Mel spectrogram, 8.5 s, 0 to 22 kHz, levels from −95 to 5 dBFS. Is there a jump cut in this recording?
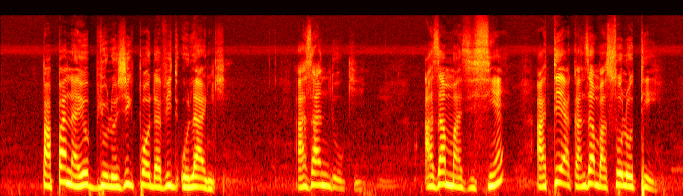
no; 0 cuts

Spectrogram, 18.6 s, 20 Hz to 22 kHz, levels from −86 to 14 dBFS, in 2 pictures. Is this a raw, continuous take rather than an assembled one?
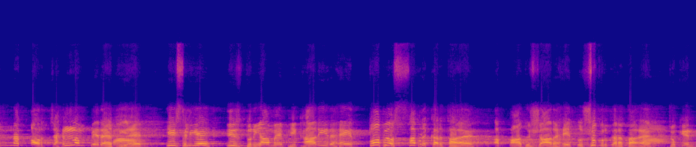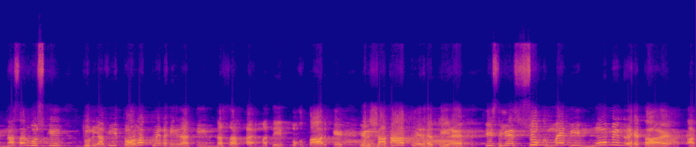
yes; 0 cuts

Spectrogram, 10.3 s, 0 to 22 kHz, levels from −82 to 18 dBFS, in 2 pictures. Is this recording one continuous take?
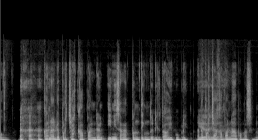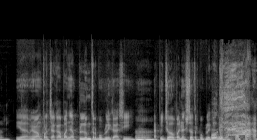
yes; 0 cuts

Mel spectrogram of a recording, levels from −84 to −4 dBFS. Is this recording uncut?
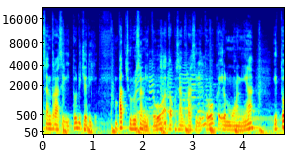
yes; 0 cuts

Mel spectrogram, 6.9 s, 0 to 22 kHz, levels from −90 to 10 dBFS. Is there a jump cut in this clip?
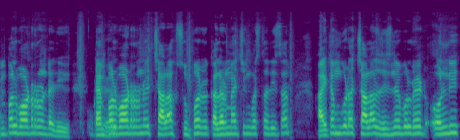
no; 0 cuts

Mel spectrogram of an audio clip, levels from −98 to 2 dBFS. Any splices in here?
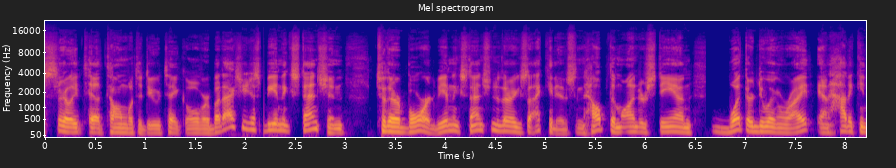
yes; 2 cuts; at 2.2 s, 6.7 s

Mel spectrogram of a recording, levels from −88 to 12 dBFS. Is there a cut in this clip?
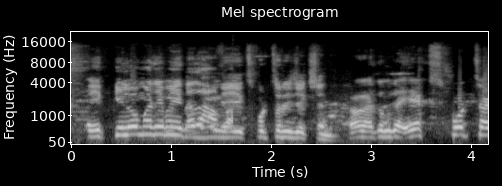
yes; 1 cut; at 1.5 s

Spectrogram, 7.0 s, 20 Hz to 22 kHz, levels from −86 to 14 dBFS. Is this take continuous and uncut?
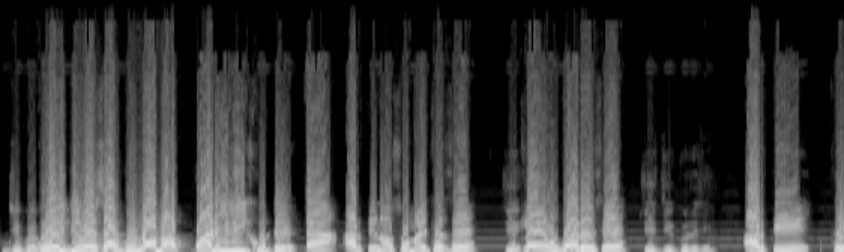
no; 1 cut; at 2.5 s

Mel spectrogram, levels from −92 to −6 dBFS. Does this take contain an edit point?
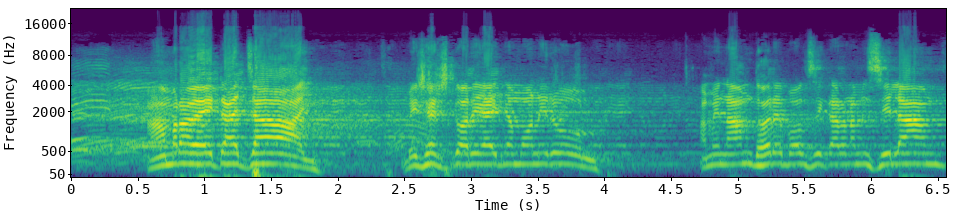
no; 0 cuts

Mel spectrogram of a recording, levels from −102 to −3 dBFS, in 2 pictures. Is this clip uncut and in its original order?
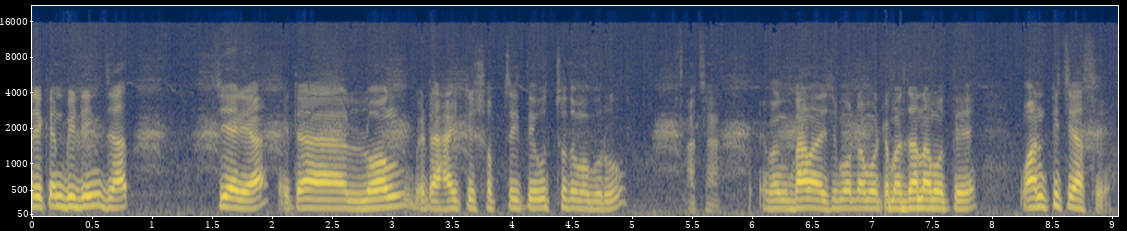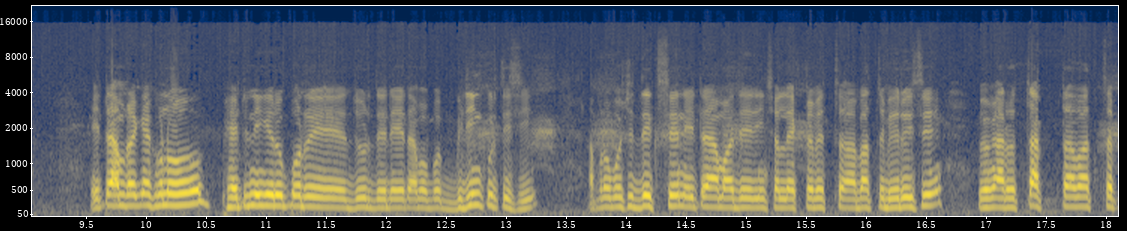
yes; 0 cuts

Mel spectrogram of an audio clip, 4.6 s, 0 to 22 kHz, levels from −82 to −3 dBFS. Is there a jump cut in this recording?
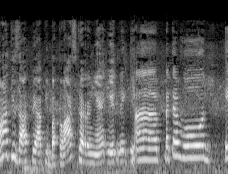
yes; 1 cut; at 2.7 s

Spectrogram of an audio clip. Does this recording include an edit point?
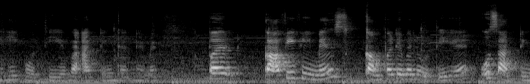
no; 0 cuts

